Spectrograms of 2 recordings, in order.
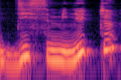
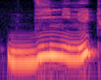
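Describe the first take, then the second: First: Dix is said apart from minutes. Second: Dix runs straight into minutes. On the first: The speaker calls it wrong. "We don't say dix minutes because it's linked to the M" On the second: The speaker calls it right. "we say dix minutes"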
